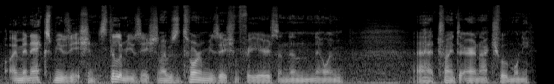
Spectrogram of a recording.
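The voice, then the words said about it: Dublin Irish accent. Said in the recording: “I'm a Dublin man, obviously. This accent wasn't licked up off the ground.”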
